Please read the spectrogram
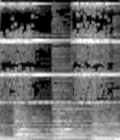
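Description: A doorbell chimes with a brief run of clear, ringing tones that hang and overlap, fairly loud, with no voices, announcing the arrival of Lady Hyacinth.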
